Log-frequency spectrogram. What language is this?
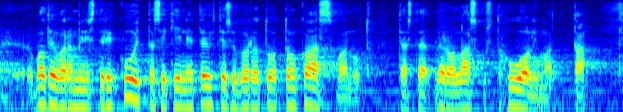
Finnish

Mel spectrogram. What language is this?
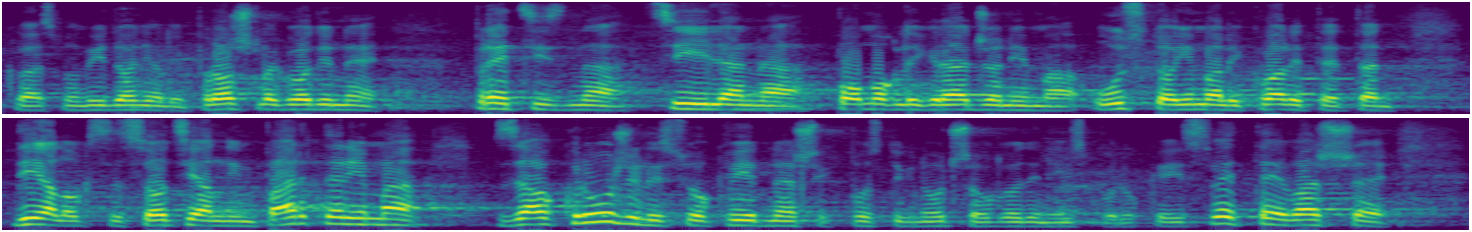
Croatian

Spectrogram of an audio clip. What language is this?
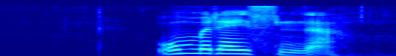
Norwegian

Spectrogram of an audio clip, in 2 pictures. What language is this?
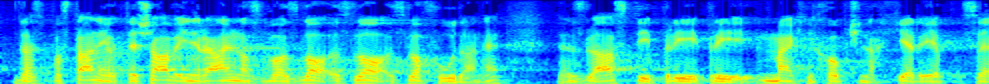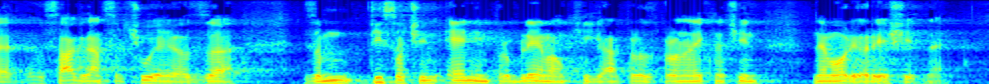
Slovenian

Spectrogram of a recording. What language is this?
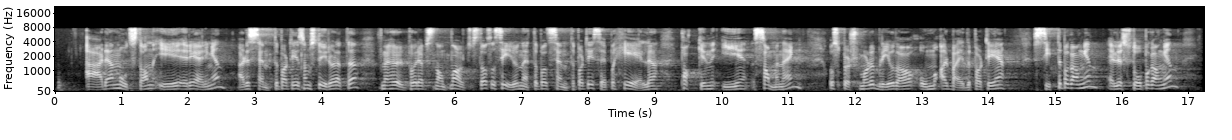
Norwegian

